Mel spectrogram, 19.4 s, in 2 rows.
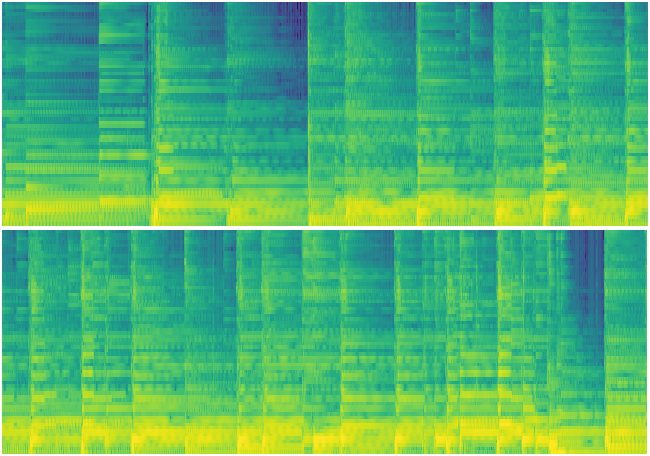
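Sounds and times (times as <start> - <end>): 
steel-string guitars of Brazilian rosewood and Italian spruce: 0.0 - 19.3.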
